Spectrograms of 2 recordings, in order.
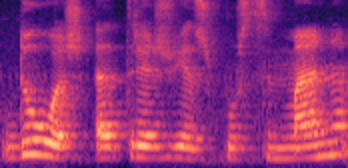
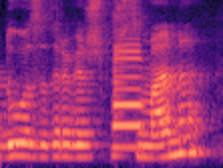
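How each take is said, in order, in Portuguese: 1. A frase é falada em ritmo mais lento. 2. A frase é falada em ritmo rápido.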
